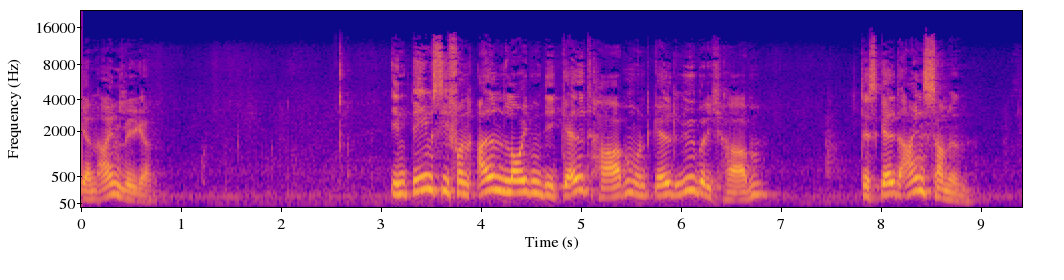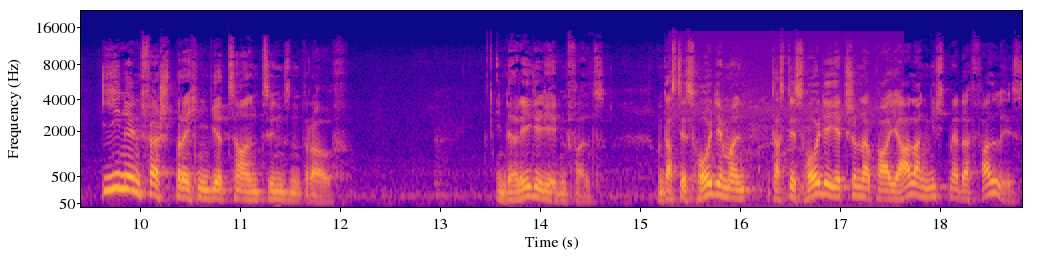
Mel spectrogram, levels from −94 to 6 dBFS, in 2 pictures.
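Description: Mains buzz appears from 15.28 s to 17.63 s, a steady, raspy buzz sitting well below the main sound, roughly 30 dB down. It is built on a 50 Hz mains supply: something such as a dimmer, a rectifier or a poorly shielded cable has let sharp switching spikes into the signal path twice per cycle, and those spikes carry a dense comb of 50 Hz harmonics stretching up into the kilohertz range, which gives the buzz its edge.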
